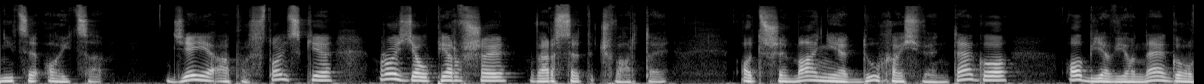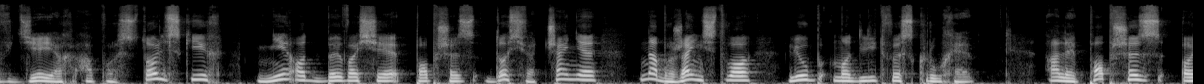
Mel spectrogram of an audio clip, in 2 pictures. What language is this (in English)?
Polish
